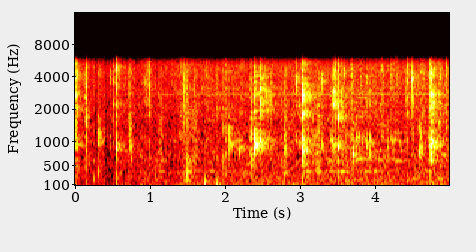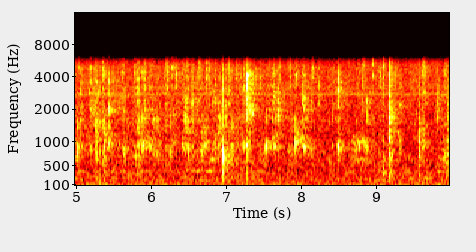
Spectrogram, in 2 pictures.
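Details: Homer, an English Springer Spaniel, crunching on a leftover carrot indoors; sharp irregular crunching bites scattered through ten seconds, with a person's voice praising him as a good boy before and after.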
